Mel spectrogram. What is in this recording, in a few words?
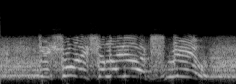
ru player killed ally mood med; War Thunder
